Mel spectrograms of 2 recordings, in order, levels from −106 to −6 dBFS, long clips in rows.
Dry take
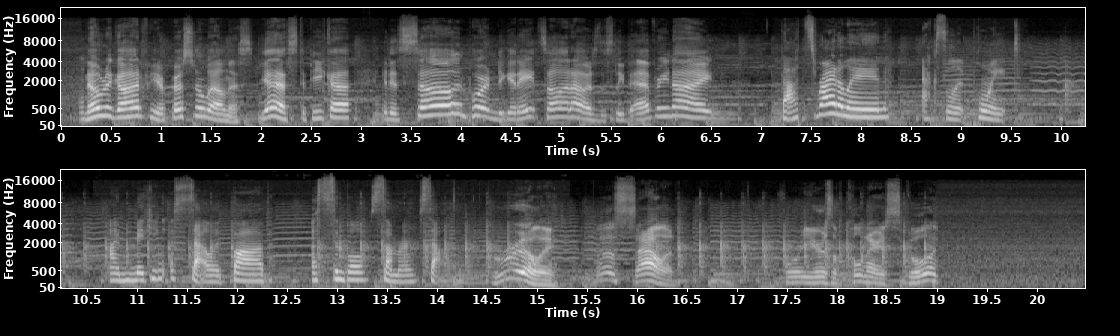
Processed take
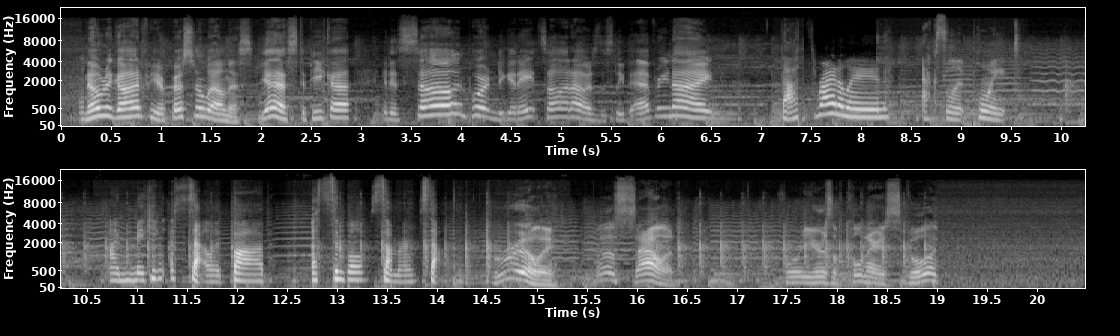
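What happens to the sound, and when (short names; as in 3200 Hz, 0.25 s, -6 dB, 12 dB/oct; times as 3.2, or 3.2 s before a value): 2.67–6.08 upward expander, over -31 dBFS
7.42–8.15 air absorption 390 m
11.07–14.57 transient shaper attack +7 dB, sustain -9 dB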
